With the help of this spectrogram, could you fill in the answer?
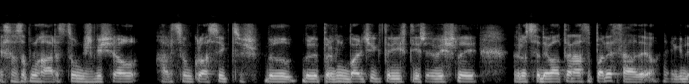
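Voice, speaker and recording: The man's loudness stays very even as he talks at a moderate pace. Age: 20s. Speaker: esports player. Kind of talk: casual chat.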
